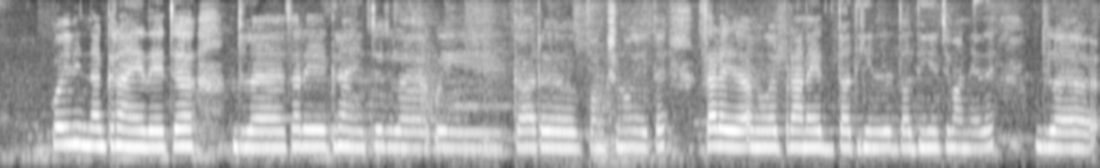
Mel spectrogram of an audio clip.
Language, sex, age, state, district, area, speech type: Dogri, female, 18-30, Jammu and Kashmir, Kathua, rural, spontaneous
